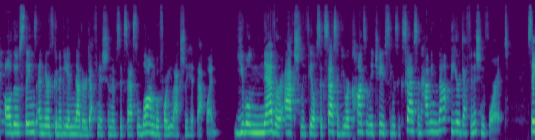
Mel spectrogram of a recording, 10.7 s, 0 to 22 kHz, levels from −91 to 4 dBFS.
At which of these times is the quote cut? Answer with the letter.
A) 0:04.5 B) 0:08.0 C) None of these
A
